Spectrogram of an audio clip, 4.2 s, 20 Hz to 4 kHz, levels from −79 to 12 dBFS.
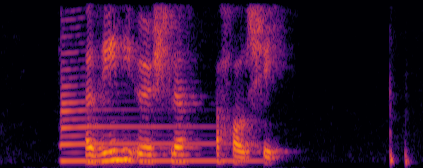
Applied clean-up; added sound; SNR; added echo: none; Wind instrument, woodwind instrument; 7 dB; none.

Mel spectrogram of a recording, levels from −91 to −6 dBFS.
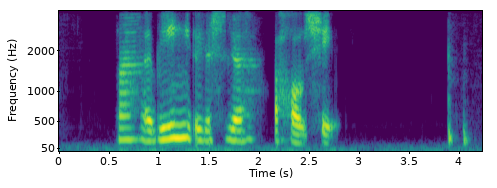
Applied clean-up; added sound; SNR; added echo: neural diffusion model UNIVERSE++.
